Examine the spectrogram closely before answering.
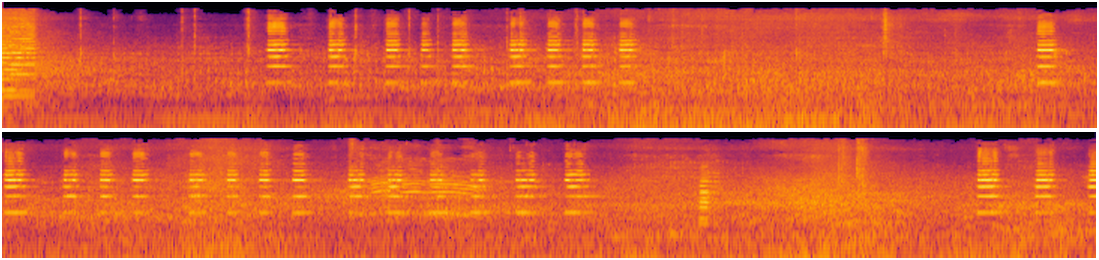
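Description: A horn tooted in rapid runs of short blasts, four or five a second, over the steady noise of cars driving past, one of them passing close with a rising and falling whoosh near the end.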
